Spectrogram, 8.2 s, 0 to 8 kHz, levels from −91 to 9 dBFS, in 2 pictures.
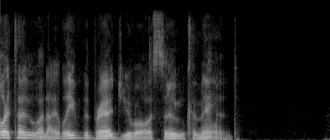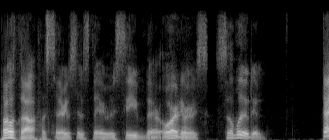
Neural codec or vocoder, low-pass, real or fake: codec, 24 kHz, 1.5 kbps, HILCodec; 7.2 kHz; fake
